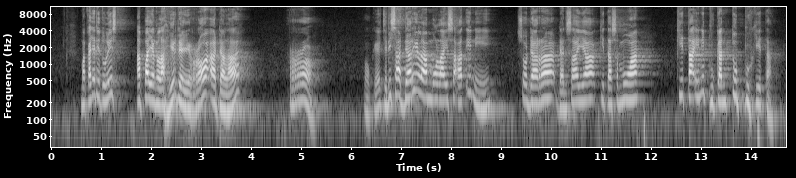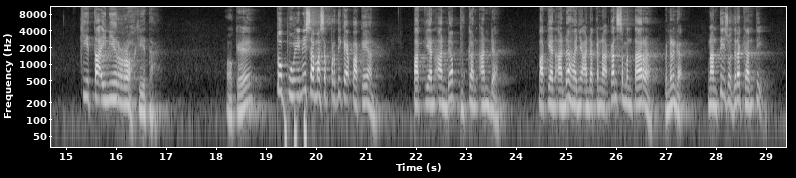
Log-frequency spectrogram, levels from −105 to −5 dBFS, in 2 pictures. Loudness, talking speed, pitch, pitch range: -25 LUFS, 105 wpm, 190 Hz, 150-230 Hz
